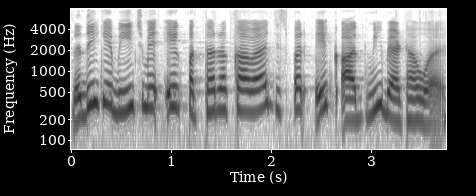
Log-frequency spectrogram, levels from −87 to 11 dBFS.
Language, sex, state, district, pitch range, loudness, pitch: Hindi, female, Uttar Pradesh, Jyotiba Phule Nagar, 225-295 Hz, -17 LUFS, 265 Hz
